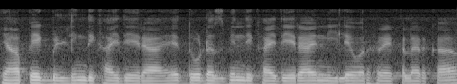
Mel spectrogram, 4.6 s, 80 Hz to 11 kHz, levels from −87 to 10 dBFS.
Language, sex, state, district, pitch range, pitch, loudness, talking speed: Hindi, male, Bihar, Jahanabad, 105-115 Hz, 110 Hz, -18 LUFS, 250 wpm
